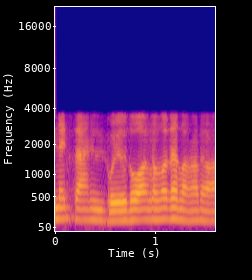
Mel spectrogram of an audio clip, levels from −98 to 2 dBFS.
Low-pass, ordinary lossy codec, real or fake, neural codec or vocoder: 3.6 kHz; none; fake; codec, 16 kHz, 0.5 kbps, FreqCodec, larger model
